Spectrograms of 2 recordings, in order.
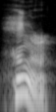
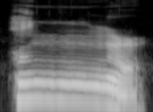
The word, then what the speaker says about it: hanger: words with e r i don't pronounce the G sound it's just the nasal M linked together with the r together hanger hanger there's no G sound I cannot say hanger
